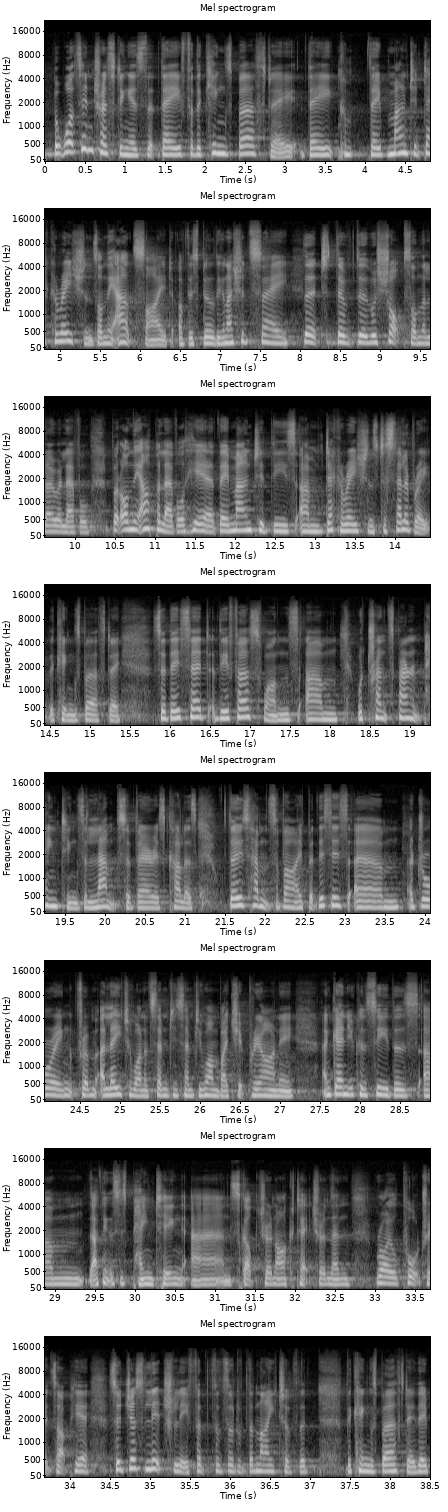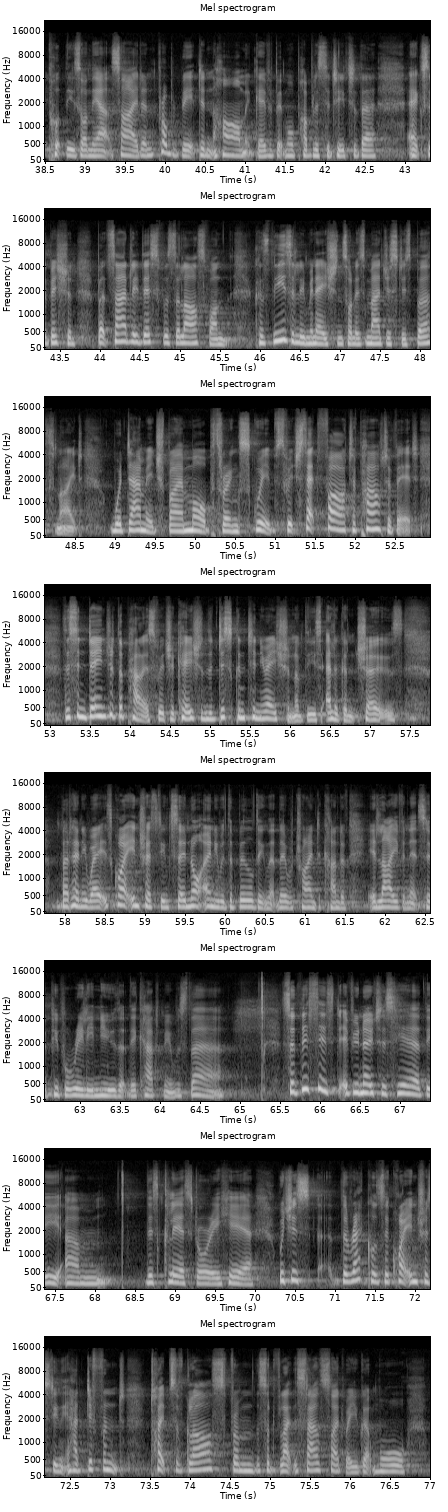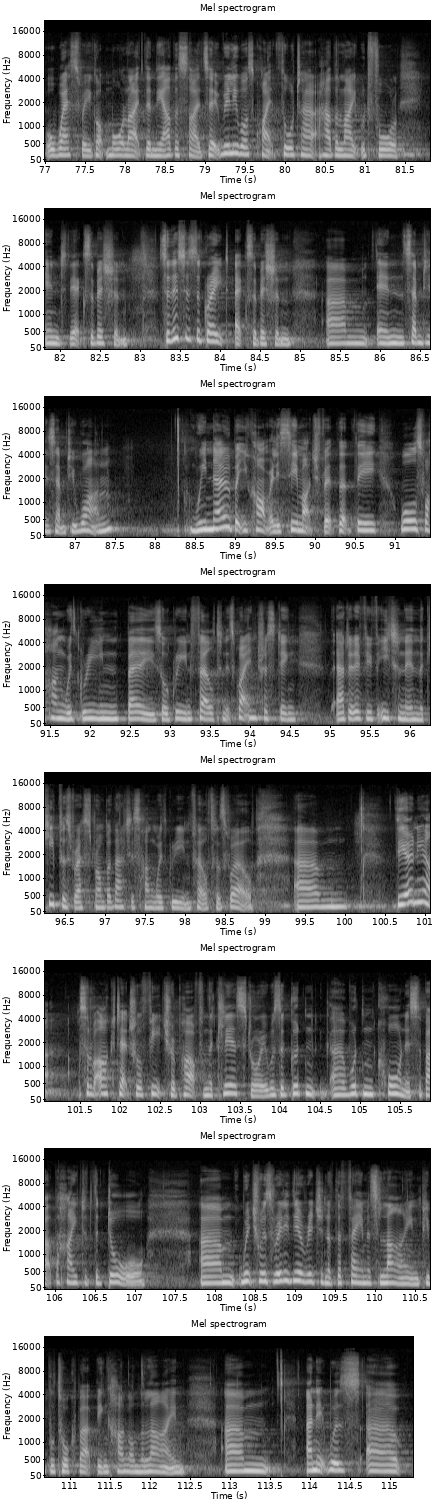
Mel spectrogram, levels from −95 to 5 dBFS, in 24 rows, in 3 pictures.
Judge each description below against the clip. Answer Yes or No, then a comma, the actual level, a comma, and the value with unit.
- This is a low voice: No, medium, 185 Hz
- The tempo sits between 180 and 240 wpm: Yes, average, 195 wpm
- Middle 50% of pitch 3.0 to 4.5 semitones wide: Yes, average, 3.8 semitones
